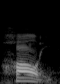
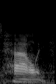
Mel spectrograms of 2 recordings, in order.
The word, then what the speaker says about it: Halley: the proper pronunciation is halle so you can call it halley's comet or comet halley but don't call it haley whatever you do that's just plain wrong and that of course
